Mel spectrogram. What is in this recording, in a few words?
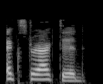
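"extracted", British English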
